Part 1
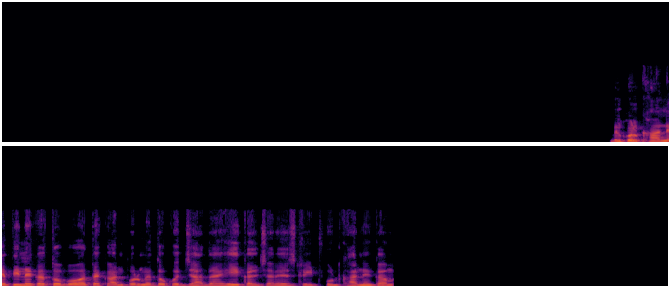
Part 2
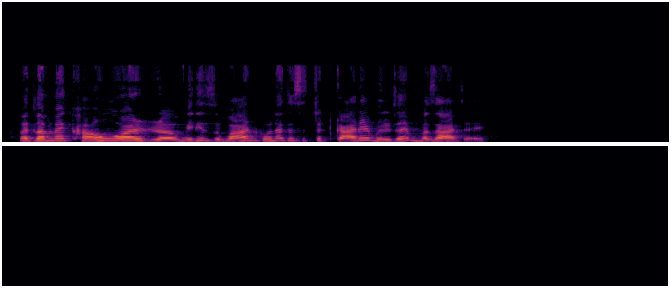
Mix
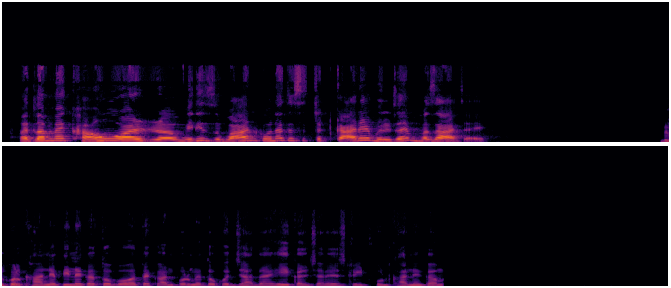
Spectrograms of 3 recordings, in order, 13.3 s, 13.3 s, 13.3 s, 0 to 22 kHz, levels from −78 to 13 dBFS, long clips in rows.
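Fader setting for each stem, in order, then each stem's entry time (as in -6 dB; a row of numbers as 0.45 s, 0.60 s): -13.5 dB, +3.0 dB; 0.50 s, 0.00 s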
